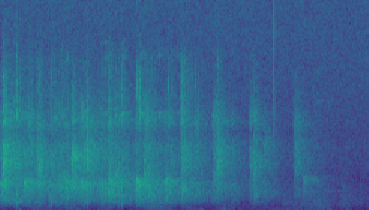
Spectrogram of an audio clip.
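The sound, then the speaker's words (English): An audience in a church service claps together as a clap offering to the Lord, in a steady, dense burst of applause that holds for a few seconds and then gradually tapers off, with no voices over it. “You may please give the Lord a clap offering and let's take our seat.”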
